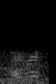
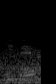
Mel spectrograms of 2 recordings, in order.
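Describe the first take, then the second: First: Herbert said ER-bert with the r and a final t, rising like a question; English Herbert. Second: Hebert said ay-BEHR, silent h and silent t, rising like a question; French-style Hebert. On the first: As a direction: try Herbert as the plain English name, t sounded, unsure. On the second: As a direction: try Hebert the French way, no h and no t, tentative. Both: Shown as a demonstration. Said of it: "Herbert or Hebert?".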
